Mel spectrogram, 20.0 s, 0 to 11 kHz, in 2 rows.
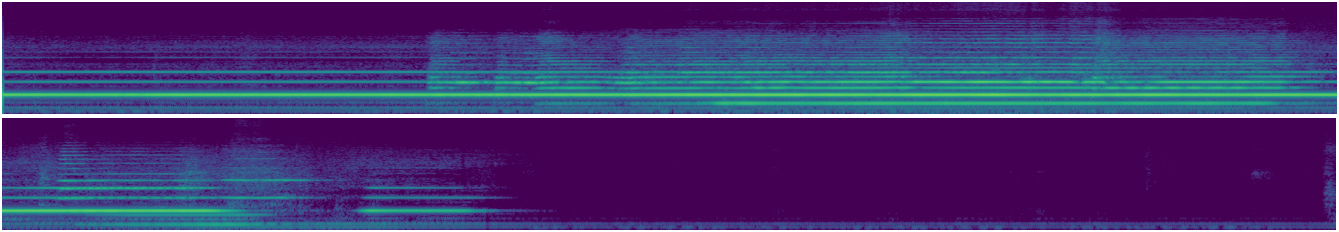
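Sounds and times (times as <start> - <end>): wind quintet sustained chord: 0.0 - 13.7.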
